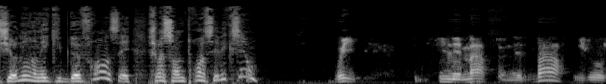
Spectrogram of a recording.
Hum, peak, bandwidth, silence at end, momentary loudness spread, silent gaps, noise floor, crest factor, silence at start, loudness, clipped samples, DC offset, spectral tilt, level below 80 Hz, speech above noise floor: none; -4 dBFS; 16 kHz; 0 s; 14 LU; none; -58 dBFS; 20 dB; 0 s; -23 LUFS; under 0.1%; under 0.1%; -4 dB/octave; -54 dBFS; 36 dB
